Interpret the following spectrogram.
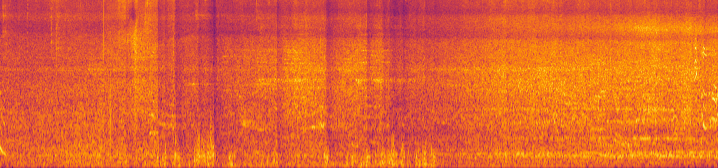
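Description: Steady, loud background hubbub of a busy train station concourse: a low rumble with indistinct voices mixed in.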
